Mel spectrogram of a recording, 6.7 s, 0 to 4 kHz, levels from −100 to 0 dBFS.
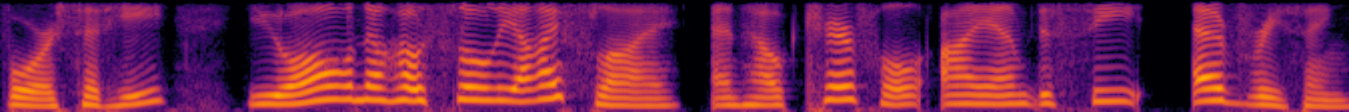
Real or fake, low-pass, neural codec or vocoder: real; 3.6 kHz; none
